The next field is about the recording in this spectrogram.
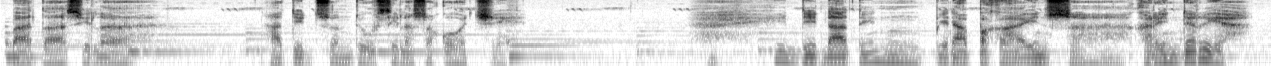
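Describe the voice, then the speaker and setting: An actor playing a guilt-ridden, ailing Filipino father in a radio drama, halting and heavy-hearted. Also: deep voice. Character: guilt-ridden, ailing father grieving his family's hardship. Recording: music behind the voice.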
